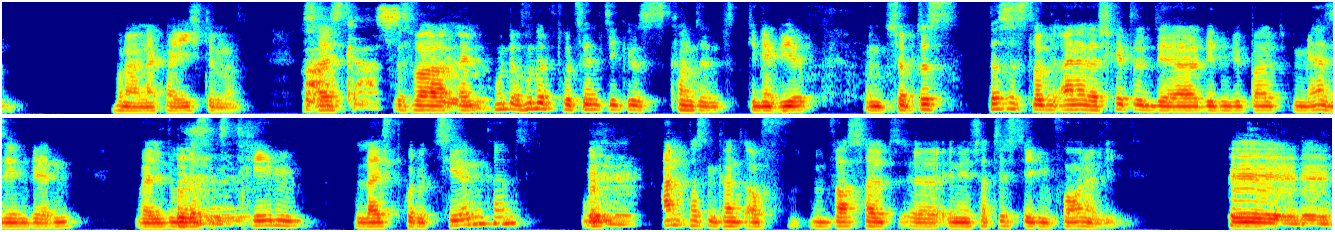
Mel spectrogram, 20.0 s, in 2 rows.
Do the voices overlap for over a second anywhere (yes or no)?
yes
